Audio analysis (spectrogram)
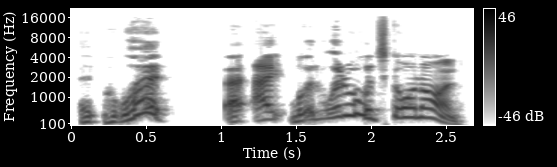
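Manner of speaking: high, confused stammering what-what-what; baffled surprise. Retold or imitated. Reviewer mimicking his own confusion, high and baffled. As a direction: sputter like the comic lost you completely. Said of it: "I'm like".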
